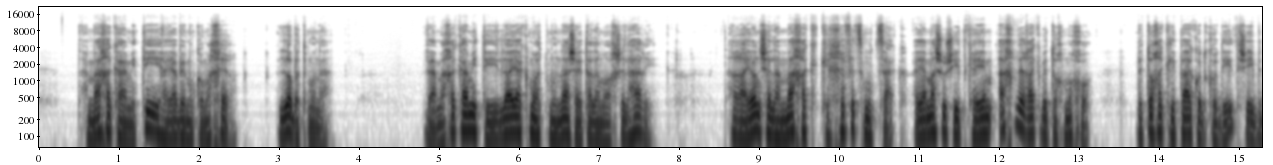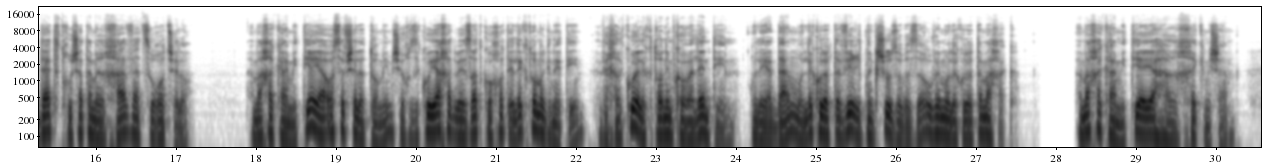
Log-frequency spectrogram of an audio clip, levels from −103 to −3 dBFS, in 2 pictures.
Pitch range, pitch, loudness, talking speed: 90-115 Hz, 100 Hz, -22 LUFS, 130 wpm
